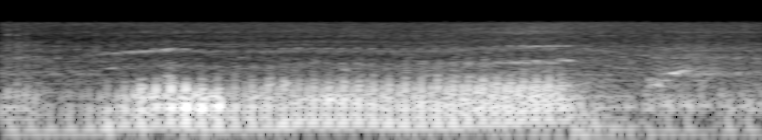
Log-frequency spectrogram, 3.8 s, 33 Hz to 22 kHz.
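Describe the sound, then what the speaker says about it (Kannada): A Royal Enfield Himalayan 450 motorcycle engine runs nearby with a steady throbbing idle that swells and then eases, while voices talk over it. "ಇದು ಬಂದು ನನ್ನ ಫ್ರೆಂಡ್ ಅವ್ರ ಗಾಡಿ, ಹಿಮಾಲಯನ್ 450."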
